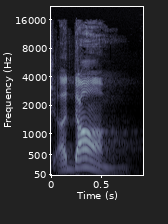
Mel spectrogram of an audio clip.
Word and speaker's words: Adam: A-D-A-M is how we would spell it in English. Adam. Sounds like Adam. That's where he got his name from.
